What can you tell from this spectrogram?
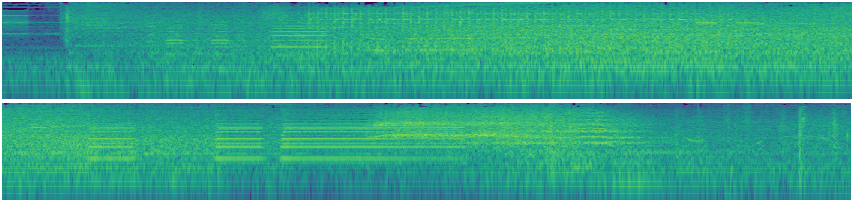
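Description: Loud city traffic rumbles throughout while a taxi horn honks in about three short, steady blasts partway through, followed by a brief rising rush of engine noise, as a taxi cab strikes Sisko on an old-Earth street in Deep Space Nine.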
